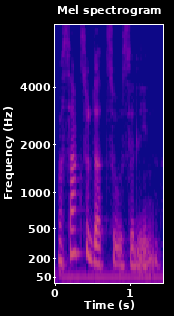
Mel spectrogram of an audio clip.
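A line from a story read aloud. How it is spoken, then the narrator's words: Plain. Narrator (German): fragte Jessica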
